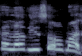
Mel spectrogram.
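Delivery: high-pitched imitation of a tearful friend; tearful gushing. Crying friend telling her she loves her, mock tearful. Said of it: "now she's crying because she's like".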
